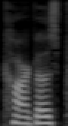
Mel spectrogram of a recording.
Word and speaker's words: Cargos: Another Indian design shown at 3D Experience World was an electric scooter called Cargos, pronounced like cargo.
